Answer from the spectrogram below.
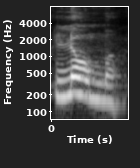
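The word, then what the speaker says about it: l'homme: and Silent Edge and here H is what H is silent that's why we are putting l apostrophe so it becomes loam that means the man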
